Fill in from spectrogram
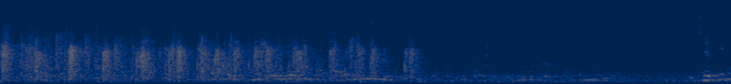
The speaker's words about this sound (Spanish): Una ofrenda de palmas al Señor.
